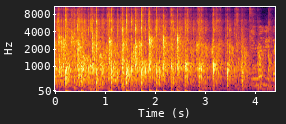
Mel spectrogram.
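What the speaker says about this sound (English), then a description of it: "Shall we give him a big round of applause?" Applause from an audience at a pottery project event honoring pottery expert Master Sunud, with dense, sharp claps rising steadily in a lively crowd, some voices mixed in.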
